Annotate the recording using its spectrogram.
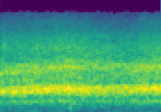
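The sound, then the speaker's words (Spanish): A stadium crowd at the Ramón Sánchez Pizjuán chants olé at Real Madrid during a match, in a dense, sustained roar of many voices, holding steady and loud throughout with no single speaker standing out. “¡Gritos de Ole Ole!”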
